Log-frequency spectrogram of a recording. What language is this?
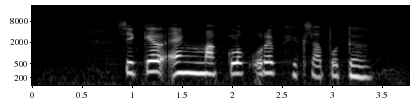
Javanese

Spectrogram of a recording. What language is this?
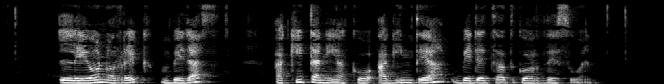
Basque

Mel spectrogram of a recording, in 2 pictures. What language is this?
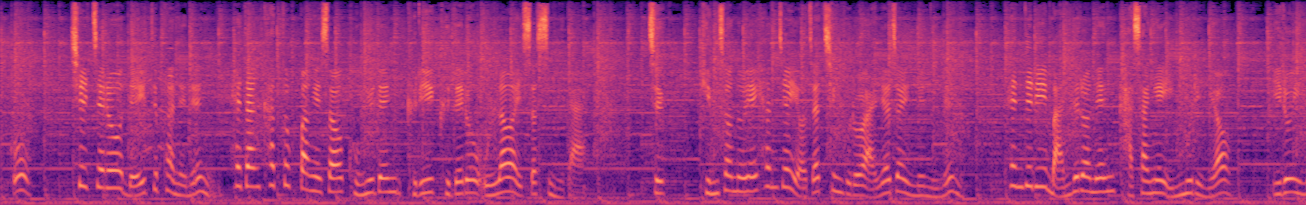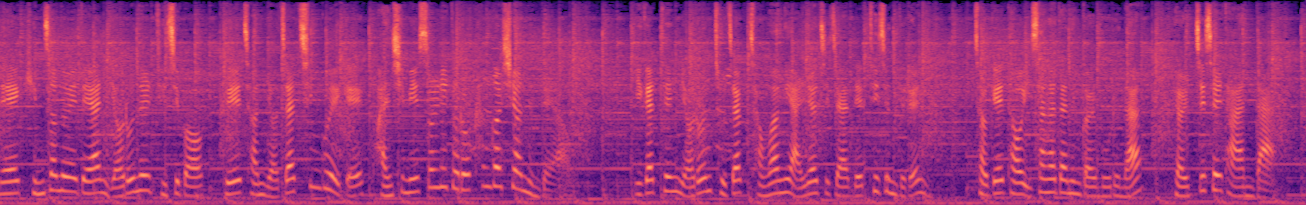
Korean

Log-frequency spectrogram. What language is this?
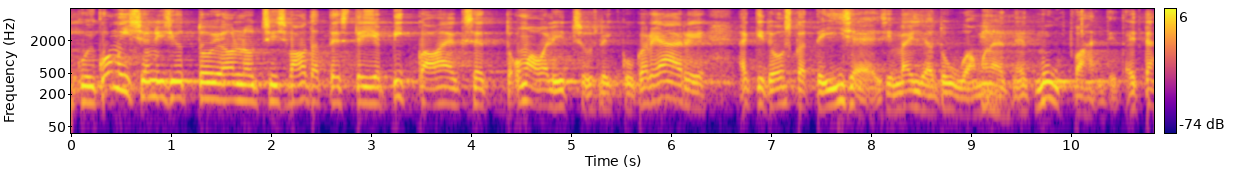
Estonian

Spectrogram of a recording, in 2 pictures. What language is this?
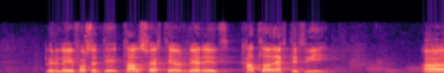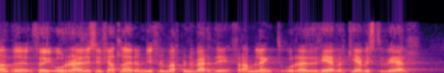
Icelandic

